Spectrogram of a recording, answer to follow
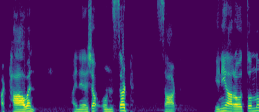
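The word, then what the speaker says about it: अट्ठावन: എന്ന് പറഞ്ഞാൽ കൂട്ടണം ഓക്കേ ഈ രണ്ടുവട്ടം ട വരുന്നുണ്ട് അപ്പൊ അട്ട ഠ എന്ന് പറഞ്ഞു അട്ട ഒറ്റയടിക്ക് ഒന്നല്ല രണ്ടുവട്ടം റിപ്പീറ്റ് ചെയ്യണം അതായത് രണ്ട് ലെറ്റർ ഒന്നിച്ച് ഒന്ന് ഒരു ഉച്ചാരണമാണ് അപ്പൊ നമ്മൾ കട്ടികൂട്ടി വായിക്കേണ്ടത് അട്ടാവൻ അതിനുശേഷം ഉൻസട്ട് സാട്ട് ഇനി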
